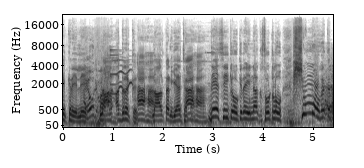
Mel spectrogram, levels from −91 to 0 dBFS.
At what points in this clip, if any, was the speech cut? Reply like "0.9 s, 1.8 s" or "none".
none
